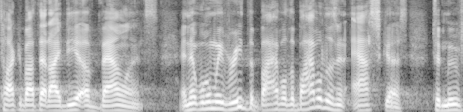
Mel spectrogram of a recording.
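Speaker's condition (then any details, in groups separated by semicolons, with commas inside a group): No condition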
